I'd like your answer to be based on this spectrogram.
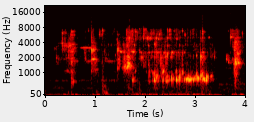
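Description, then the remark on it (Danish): An orange and sea buckthorn sparkling water mixed with spirits is poured into a chilled wine glass, a steady splashing stream with a faint rising tone as the glass fills, broken by a brief pause before a final short pour. “Nå, men øh, så har jeg fundet det dejlige afkølet vinglas frem, som vi lige hælder op i.”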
